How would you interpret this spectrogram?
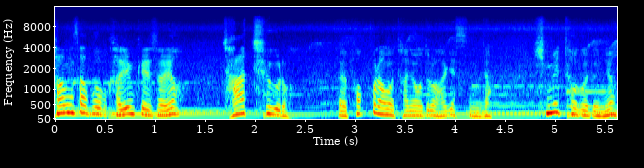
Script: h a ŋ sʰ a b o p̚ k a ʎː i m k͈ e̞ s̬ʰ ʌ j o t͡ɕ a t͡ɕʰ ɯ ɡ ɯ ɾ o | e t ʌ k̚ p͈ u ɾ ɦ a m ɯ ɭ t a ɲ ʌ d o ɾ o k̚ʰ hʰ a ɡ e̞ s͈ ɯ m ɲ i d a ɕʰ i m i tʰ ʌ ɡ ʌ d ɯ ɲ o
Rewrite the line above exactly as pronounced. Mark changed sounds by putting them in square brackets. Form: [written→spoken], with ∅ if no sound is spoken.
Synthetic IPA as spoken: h a ŋ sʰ a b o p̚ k a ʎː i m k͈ e̞ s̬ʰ ʌ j o t͡ɕ a t͡ɕʰ ɯ ɡ ɯ ɾ o | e [t→p] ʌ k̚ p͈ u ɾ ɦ a m ɯ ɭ t a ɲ ʌ d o ɾ o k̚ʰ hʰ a ɡ e̞ s͈ ɯ m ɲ i d a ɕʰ i m i tʰ ʌ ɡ ʌ d ɯ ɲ o

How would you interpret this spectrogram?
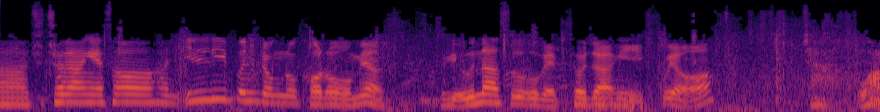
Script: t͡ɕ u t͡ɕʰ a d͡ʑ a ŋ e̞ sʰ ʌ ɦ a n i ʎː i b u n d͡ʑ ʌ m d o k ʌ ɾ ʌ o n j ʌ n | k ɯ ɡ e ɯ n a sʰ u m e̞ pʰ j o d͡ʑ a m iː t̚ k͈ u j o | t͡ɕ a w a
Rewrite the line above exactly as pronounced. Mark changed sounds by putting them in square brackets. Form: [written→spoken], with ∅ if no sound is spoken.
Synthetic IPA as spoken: t͡ɕ u t͡ɕʰ a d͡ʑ a ŋ e̞ sʰ ʌ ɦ a n i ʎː i b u n d͡ʑ ʌ [m→ŋ] d o k ʌ ɾ ʌ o [n→m] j ʌ n | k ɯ ɡ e ɯ n a sʰ u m e̞ pʰ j o d͡ʑ a [m→ŋ] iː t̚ k͈ u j o | t͡ɕ a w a

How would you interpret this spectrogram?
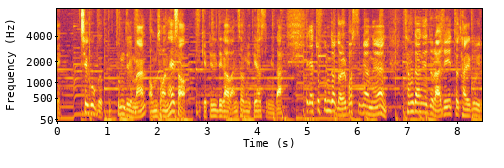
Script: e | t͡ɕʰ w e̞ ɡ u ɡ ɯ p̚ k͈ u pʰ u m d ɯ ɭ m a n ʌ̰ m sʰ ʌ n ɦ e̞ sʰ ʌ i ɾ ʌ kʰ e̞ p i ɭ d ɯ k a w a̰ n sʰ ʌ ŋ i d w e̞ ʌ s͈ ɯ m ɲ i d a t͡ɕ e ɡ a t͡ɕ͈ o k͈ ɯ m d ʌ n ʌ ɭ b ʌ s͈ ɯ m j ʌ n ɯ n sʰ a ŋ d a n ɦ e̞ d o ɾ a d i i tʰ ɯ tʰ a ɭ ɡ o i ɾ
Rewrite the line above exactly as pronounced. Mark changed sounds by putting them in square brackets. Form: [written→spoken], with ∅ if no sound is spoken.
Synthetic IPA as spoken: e | t͡ɕʰ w e̞ ɡ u ɡ ɯ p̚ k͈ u pʰ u m d ɯ ɭ m a n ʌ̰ m sʰ ʌ n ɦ e̞ sʰ ʌ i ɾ ʌ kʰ e̞ p i ɭ d ɯ [k→ɡ] a w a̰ n sʰ ʌ ŋ i d w e̞ ʌ s͈ ɯ m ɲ i d a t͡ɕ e ɡ a t͡ɕ͈ o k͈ ɯ m d ʌ n ʌ ɭ b ʌ s͈ ɯ m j ʌ n ɯ n sʰ a ŋ d a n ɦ e̞ d o ɾ a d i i tʰ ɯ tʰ a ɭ ɡ o i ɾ

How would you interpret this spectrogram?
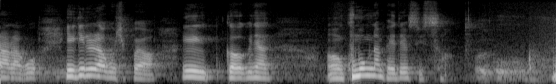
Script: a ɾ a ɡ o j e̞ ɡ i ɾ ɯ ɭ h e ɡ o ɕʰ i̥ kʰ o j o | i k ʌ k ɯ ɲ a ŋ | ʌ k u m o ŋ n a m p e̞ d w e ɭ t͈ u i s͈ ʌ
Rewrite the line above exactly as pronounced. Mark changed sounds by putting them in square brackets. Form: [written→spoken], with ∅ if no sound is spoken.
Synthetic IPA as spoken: a ɾ a ɡ o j e̞ ɡ i ɾ ɯ ɭ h [e→a] ɡ o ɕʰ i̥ [kʰ→pʰ] o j o | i k ʌ k ɯ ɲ a ŋ | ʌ k u m o ŋ n a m p e̞ d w e ɭ [t͈→s͈] u i s͈ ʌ

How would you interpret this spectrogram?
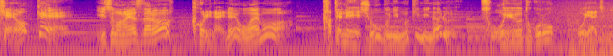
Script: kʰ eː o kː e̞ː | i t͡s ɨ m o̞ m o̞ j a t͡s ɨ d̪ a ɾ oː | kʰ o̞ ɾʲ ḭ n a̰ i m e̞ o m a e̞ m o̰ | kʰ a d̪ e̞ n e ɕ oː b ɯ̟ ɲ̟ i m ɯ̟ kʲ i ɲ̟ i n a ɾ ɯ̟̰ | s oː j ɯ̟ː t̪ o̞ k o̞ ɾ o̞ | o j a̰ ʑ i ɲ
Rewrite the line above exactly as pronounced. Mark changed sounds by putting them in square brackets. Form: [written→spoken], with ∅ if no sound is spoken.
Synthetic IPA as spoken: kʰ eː o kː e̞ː | i t͡s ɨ m o̞ [m→n] o̞ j a t͡s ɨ d̪ a ɾ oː | kʰ o̞ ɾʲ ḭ n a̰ i [m→n] e̞ o m a e̞ m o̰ | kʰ a [d̪→t̪] e̞ n e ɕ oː b ɯ̟ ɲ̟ i m ɯ̟ kʲ i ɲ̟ i n a ɾ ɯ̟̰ | s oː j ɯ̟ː t̪ o̞ k o̞ ɾ o̞ | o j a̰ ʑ i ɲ

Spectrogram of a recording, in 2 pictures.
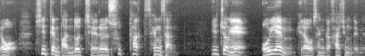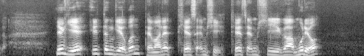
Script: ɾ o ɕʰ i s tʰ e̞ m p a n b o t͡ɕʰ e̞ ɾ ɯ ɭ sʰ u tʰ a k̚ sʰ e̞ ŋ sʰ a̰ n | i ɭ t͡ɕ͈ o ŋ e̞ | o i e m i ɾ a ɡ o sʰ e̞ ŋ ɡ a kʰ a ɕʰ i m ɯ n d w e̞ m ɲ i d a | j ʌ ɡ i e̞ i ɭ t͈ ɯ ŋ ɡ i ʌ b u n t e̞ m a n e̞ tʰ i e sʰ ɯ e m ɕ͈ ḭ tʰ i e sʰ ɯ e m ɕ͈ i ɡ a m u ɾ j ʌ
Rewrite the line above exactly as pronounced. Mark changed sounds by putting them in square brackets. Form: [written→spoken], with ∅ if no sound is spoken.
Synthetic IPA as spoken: ɾ o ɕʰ i s tʰ e̞ m p a n [b→d] o t͡ɕʰ e̞ ɾ ɯ ɭ sʰ u tʰ a k̚ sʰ e̞ ŋ sʰ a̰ n | i ɭ t͡ɕ͈ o ŋ e̞ | o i e m i ɾ a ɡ o sʰ e̞ ŋ ɡ a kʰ a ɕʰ i m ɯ n d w e̞ m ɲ i d a | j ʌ ɡ i e̞ i ɭ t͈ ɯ ŋ ɡ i ʌ b [u→ɯ] n t e̞ m a n e̞ tʰ i e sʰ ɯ e m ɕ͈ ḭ tʰ i e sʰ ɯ e m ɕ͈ i ɡ a m u ɾ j ʌ

